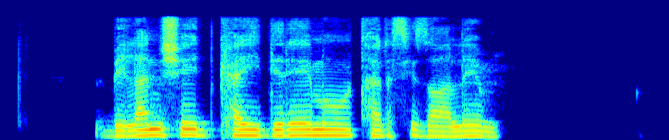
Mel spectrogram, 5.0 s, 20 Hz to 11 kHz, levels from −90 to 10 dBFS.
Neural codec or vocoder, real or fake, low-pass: codec, 16 kHz, 1 kbps, X-Codec, WavLM features, trained on Multilingual LibriSpeech; fake; 7.2 kHz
